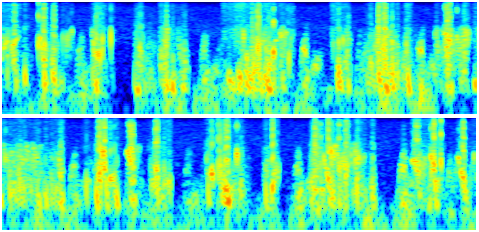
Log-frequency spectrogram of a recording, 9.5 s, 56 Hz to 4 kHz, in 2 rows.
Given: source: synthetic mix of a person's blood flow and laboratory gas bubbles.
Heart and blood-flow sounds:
Doppler ultrasound of blood flow; precordium
0.00-0.28 s: bubbles
0.34-0.72 s: bubbles
0.87-1.12 s: bubbles
1.32-1.88 s: bubbles
2.20-2.92 s: bubbles
3.28-3.50 s: bubbles
3.62-4.12 s: bubbles
4.31-5.39 s: bubbles
5.56-5.95 s: bubbles
5.97-6.14 s: bubbles
6.21-6.46 s: bubbles
6.77-7.21 s: bubbles
7.35-7.53 s: bubbles
7.81-8.50 s: bubbles
8.82-9.18 s: bubbles
9.29-9.50 s: bubbles
From the record:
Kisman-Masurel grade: 343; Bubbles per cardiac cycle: rolling drumbeat, 9 or more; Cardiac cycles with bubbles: 100%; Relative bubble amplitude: loud (0.450 to 0.775); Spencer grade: 3 (all of the cardiac periods contain showers or single bubble signals, but not dominating or overriding the cardiac motion signals); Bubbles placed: only in the low amplitude regions of the cardiac cycle

